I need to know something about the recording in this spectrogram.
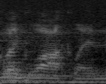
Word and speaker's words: McLachlan: That's Sarah McLachlan. McLaughlin, right? Or McLaughlin, or McLaugh. how you pronounce her McGlock.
